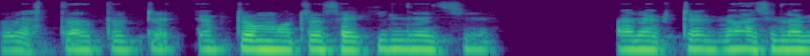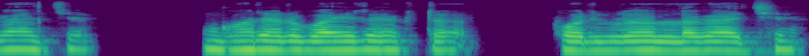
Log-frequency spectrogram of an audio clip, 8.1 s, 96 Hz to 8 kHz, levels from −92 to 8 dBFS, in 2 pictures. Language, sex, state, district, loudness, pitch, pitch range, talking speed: Bengali, male, West Bengal, Malda, -21 LUFS, 160 Hz, 155-165 Hz, 105 wpm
